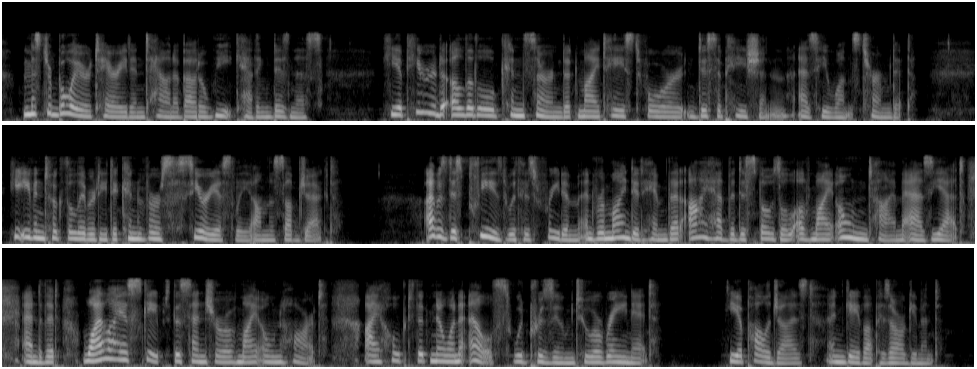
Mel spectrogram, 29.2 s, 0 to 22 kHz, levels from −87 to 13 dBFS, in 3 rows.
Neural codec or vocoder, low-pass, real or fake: codec, 24 kHz, 6 kbps, HILCodec; 7.2 kHz; fake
